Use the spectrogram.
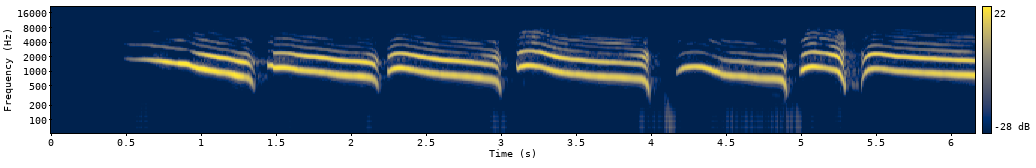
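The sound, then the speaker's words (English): An elk cow answers a bull that tells her to come over, calling in a quick series of about seven loud, nasal mews, each one sliding down in pitch, with brief pauses between them and no other sounds. “Here's the sound she uses right here.”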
